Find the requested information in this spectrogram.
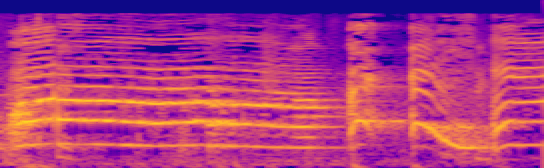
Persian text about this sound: و اما با وجود این همه وضع بحرانی صدای گریه خردسالترین داماد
